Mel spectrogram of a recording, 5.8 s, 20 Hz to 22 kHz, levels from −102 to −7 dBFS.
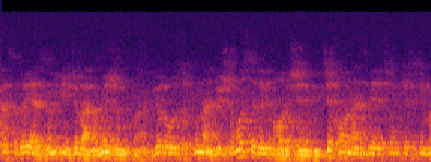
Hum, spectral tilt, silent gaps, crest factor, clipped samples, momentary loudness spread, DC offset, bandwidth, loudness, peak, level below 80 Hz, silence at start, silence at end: none; -9.5 dB/octave; none; 14 dB; under 0.1%; 6 LU; under 0.1%; 6.2 kHz; -23 LUFS; -10 dBFS; -52 dBFS; 0 s; 0 s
